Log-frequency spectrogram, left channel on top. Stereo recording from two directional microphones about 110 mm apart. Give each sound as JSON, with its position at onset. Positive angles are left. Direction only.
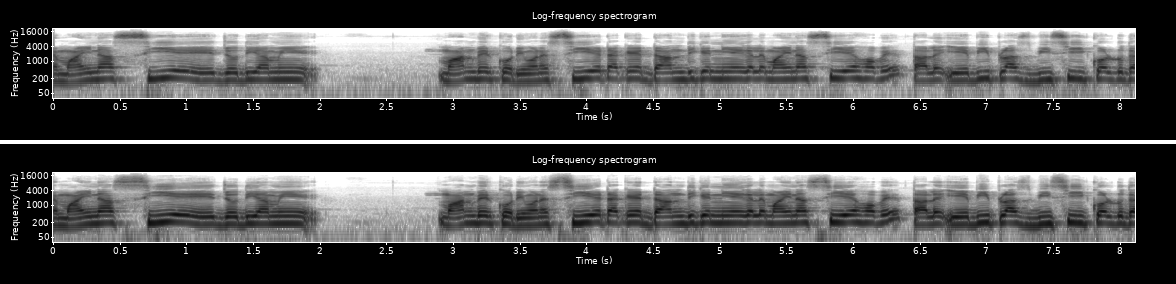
{"t": 0.0, "sound": "speech", "side_deg": -35}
